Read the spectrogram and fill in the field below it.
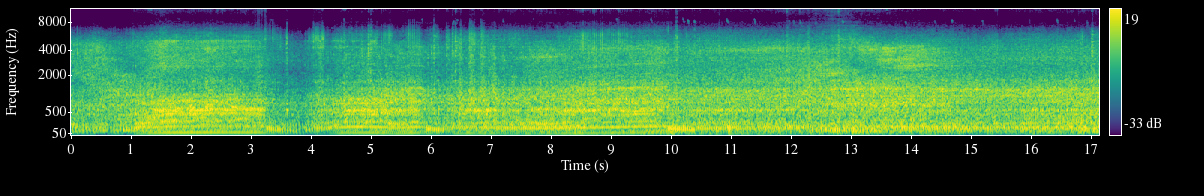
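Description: A motorbike engine hums and changes pitch as it rides along.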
